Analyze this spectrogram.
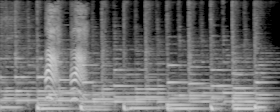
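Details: Duck giving two quick, nasal quacks with rising-then-falling tone in the first second and a half, over bouncy children's music with a steady bass beat.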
